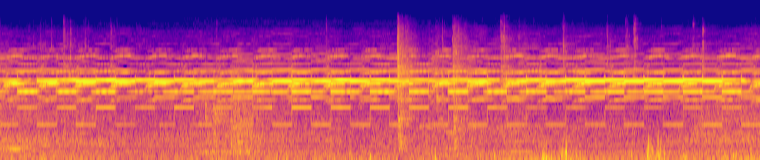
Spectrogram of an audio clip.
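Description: Level crossing warning alarm sounding very loud: a rapid, repeating two-tone warble that runs on without a break while the barriers come down. A few sharp knocks sound about six to seven seconds in.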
